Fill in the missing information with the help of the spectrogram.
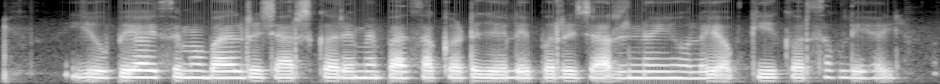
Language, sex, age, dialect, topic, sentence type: Magahi, male, 18-24, Southern, banking, question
